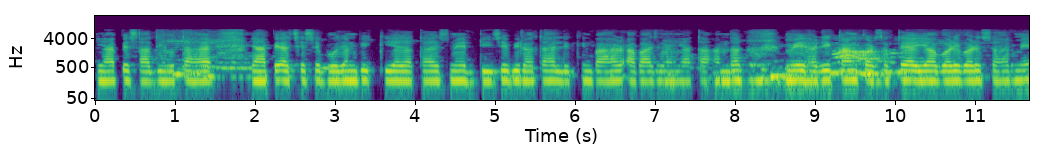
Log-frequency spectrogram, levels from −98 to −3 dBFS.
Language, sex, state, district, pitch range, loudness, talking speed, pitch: Hindi, female, Bihar, Vaishali, 180-190 Hz, -18 LUFS, 185 wpm, 185 Hz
